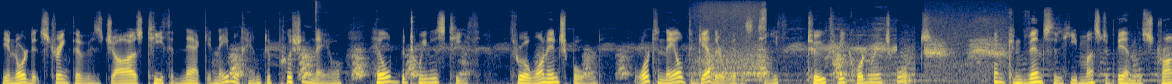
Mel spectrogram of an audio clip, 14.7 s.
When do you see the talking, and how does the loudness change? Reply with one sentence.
The talking can be heard from 0.0 to 11.7 s, at a steady volume; and briefly from 12.4 to 14.6 s.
